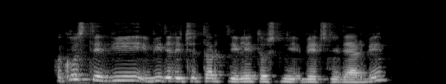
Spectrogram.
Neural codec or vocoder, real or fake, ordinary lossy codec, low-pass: none; real; none; 7.2 kHz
